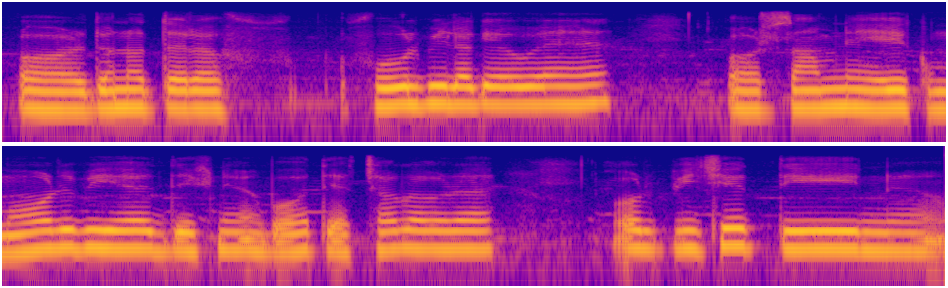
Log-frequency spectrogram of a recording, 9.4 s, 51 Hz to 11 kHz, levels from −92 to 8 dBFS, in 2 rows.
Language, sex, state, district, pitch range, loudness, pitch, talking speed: Hindi, female, Bihar, Begusarai, 185-215 Hz, -13 LUFS, 205 Hz, 160 wpm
